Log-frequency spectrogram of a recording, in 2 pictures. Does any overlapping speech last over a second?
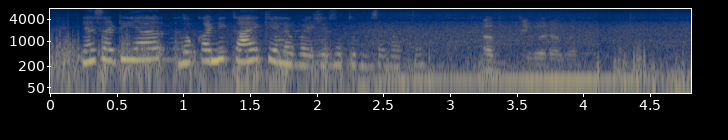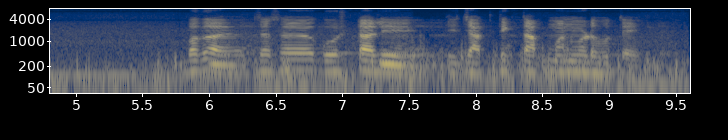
No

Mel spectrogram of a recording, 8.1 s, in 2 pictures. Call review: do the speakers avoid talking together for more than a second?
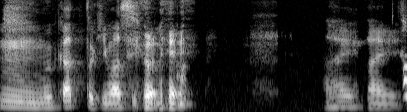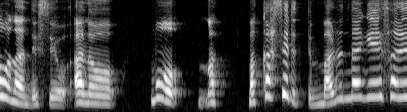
Yes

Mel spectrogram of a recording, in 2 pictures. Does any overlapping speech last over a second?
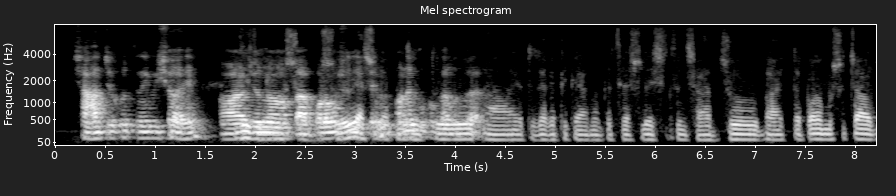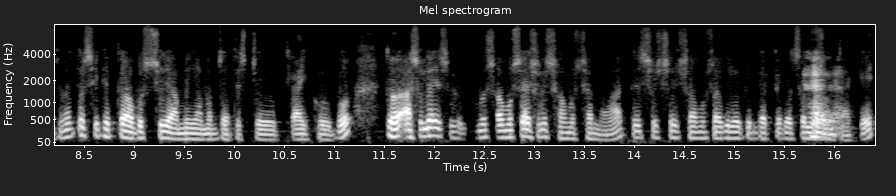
Yes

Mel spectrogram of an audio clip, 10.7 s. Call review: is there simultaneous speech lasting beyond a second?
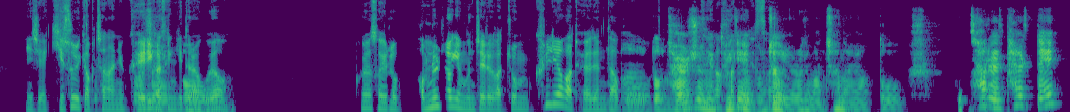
Yes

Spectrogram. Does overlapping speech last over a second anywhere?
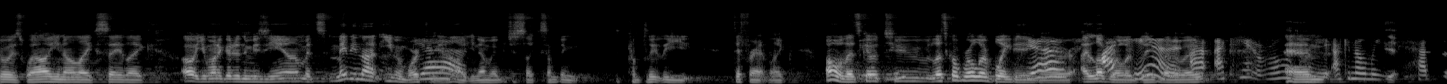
Yes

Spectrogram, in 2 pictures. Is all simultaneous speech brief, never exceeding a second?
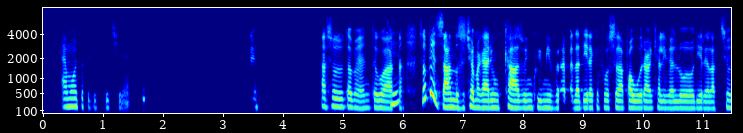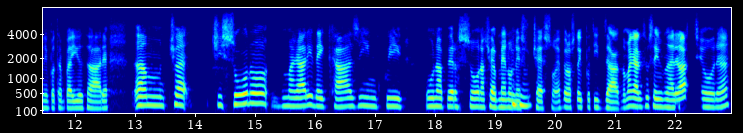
Yes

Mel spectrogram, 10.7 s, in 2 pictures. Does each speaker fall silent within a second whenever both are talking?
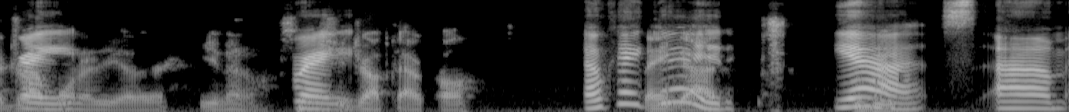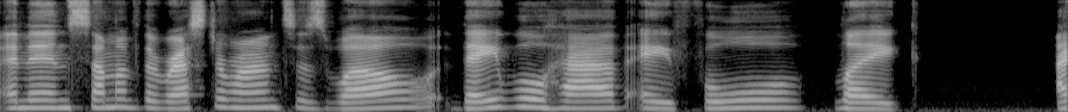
Yes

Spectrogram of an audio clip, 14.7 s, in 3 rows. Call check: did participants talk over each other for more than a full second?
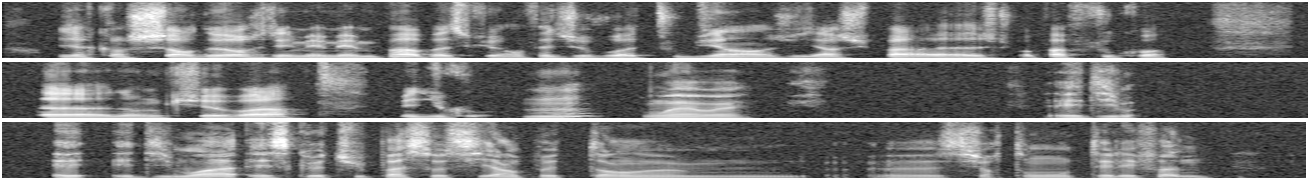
No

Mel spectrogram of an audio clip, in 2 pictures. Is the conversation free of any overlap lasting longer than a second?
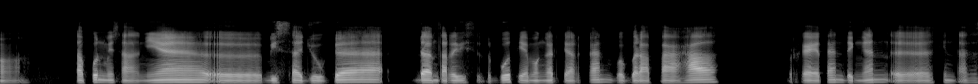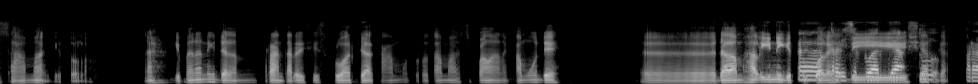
No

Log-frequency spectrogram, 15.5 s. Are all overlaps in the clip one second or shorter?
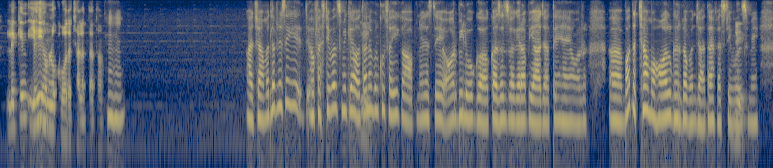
Yes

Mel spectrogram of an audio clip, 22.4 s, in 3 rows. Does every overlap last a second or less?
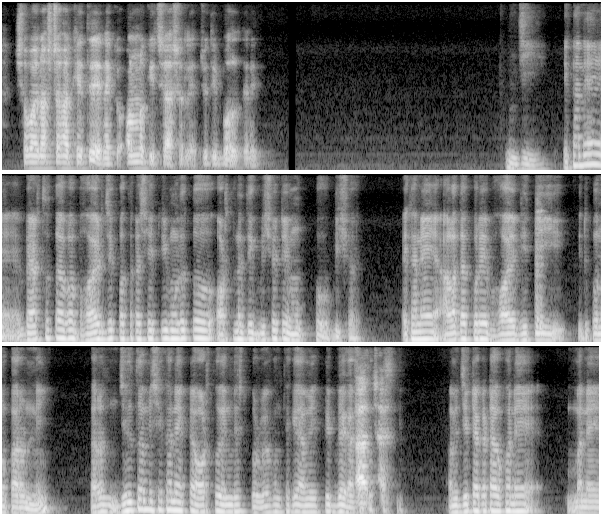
Yes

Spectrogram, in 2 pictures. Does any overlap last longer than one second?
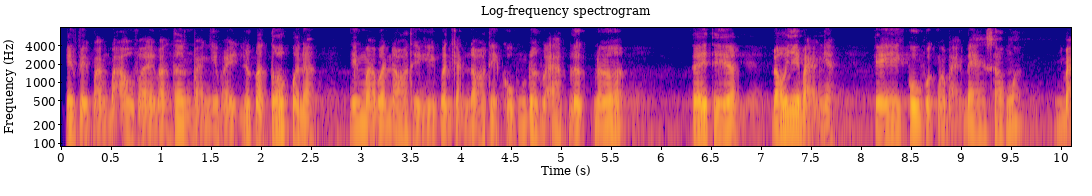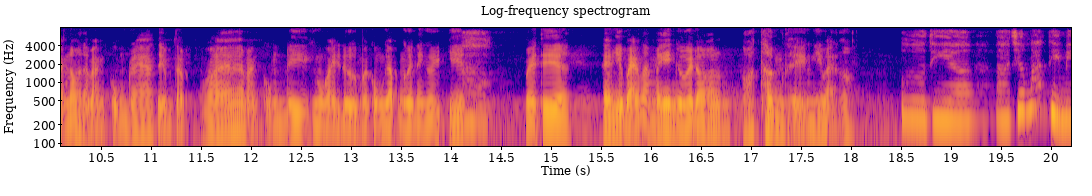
No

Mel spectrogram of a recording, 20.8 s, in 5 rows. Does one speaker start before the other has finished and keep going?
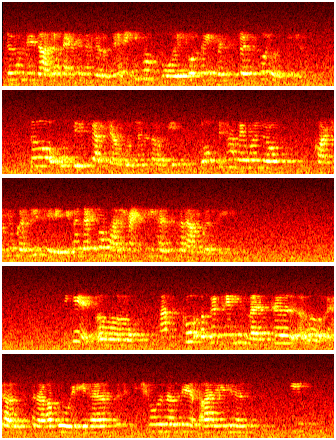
No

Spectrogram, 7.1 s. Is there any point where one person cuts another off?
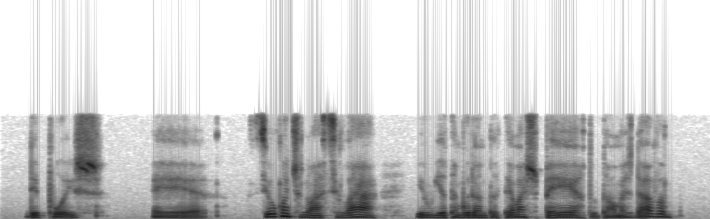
No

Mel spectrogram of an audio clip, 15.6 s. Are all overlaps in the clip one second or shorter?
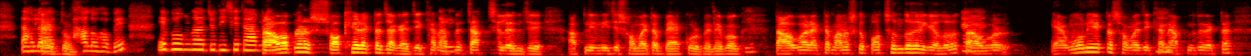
Yes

